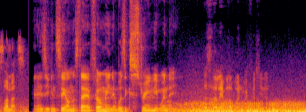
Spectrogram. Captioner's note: drone props spinning in the wind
